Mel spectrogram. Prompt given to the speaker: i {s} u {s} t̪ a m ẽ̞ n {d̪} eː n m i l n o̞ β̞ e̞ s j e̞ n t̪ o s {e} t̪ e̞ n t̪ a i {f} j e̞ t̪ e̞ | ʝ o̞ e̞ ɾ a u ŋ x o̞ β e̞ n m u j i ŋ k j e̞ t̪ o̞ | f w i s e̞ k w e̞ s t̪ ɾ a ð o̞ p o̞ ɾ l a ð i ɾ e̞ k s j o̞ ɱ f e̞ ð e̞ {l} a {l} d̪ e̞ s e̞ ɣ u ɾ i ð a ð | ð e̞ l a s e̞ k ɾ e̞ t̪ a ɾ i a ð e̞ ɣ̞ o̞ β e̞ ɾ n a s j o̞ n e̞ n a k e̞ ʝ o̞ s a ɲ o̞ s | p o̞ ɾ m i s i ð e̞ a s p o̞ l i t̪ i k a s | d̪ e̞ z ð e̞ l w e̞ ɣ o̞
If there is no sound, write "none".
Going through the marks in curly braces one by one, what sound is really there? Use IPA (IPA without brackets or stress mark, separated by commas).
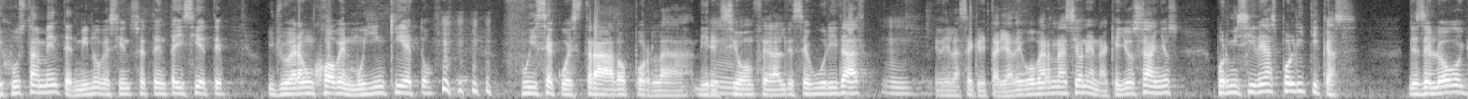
x, s, t̪, e, s, ɾ, l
